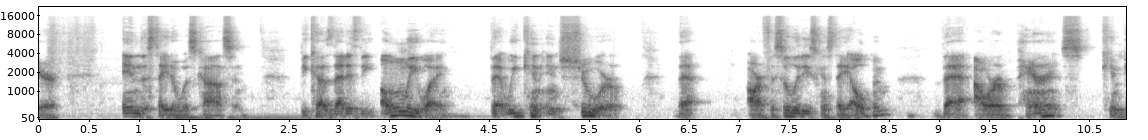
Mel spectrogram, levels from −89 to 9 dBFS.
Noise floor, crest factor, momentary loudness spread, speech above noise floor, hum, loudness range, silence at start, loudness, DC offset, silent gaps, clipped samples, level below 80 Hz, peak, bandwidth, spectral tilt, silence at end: -52 dBFS; 14 dB; 12 LU; 31 dB; none; 3 LU; 0 s; -22 LUFS; under 0.1%; none; under 0.1%; -42 dBFS; -8 dBFS; 16.5 kHz; -5.5 dB/octave; 0 s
